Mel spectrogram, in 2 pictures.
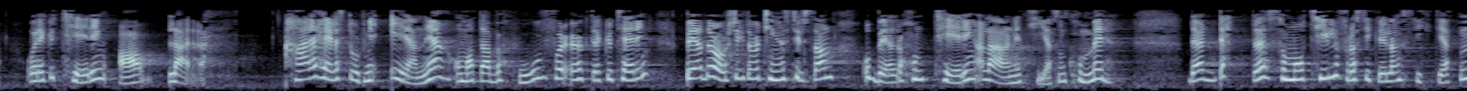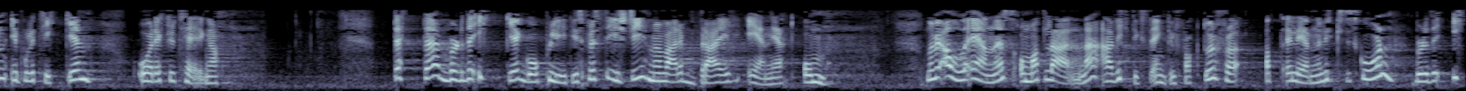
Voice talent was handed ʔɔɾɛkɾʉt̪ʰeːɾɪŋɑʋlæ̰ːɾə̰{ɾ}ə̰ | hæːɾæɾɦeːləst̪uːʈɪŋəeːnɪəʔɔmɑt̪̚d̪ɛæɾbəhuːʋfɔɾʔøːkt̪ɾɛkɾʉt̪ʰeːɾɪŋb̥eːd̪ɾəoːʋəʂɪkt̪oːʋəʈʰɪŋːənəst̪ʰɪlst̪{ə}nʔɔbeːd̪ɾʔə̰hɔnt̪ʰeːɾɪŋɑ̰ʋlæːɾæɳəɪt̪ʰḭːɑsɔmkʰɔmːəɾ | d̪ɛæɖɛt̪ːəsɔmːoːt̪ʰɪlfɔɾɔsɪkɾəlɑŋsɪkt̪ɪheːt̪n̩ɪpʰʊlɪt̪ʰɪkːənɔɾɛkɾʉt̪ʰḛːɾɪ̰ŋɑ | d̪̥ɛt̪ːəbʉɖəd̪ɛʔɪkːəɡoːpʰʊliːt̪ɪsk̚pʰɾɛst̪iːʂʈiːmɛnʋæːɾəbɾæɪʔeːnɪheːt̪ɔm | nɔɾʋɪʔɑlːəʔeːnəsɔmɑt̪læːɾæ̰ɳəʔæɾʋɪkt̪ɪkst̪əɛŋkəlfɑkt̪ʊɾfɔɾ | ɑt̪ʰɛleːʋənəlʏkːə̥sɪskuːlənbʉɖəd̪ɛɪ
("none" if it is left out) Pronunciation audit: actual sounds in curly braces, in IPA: ɾ, ɑ

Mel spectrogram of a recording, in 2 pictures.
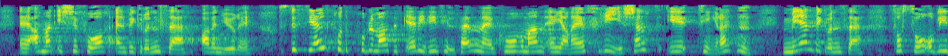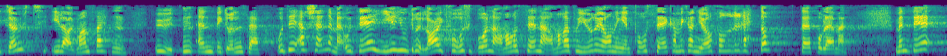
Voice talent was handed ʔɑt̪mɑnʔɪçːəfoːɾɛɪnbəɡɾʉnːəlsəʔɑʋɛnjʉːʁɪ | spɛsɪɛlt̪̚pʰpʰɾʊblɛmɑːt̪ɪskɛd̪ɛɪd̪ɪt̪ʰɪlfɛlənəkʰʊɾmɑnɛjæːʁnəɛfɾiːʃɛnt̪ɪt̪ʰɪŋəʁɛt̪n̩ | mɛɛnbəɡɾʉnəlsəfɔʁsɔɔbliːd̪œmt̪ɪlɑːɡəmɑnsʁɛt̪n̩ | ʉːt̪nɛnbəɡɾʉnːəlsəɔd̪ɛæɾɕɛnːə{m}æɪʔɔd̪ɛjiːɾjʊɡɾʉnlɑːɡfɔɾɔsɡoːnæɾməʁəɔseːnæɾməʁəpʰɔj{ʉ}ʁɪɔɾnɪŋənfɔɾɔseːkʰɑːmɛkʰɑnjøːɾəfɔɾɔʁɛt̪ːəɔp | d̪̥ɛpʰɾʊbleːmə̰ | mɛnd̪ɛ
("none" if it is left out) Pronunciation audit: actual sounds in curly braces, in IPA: m, ʉː

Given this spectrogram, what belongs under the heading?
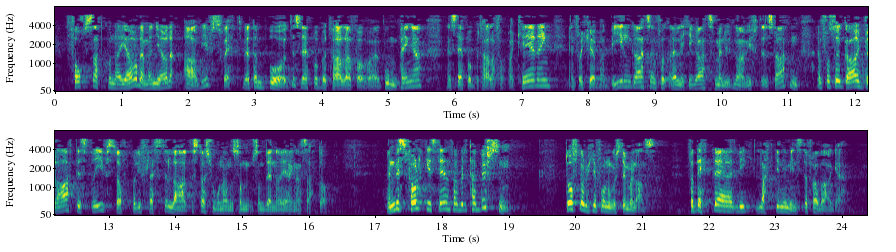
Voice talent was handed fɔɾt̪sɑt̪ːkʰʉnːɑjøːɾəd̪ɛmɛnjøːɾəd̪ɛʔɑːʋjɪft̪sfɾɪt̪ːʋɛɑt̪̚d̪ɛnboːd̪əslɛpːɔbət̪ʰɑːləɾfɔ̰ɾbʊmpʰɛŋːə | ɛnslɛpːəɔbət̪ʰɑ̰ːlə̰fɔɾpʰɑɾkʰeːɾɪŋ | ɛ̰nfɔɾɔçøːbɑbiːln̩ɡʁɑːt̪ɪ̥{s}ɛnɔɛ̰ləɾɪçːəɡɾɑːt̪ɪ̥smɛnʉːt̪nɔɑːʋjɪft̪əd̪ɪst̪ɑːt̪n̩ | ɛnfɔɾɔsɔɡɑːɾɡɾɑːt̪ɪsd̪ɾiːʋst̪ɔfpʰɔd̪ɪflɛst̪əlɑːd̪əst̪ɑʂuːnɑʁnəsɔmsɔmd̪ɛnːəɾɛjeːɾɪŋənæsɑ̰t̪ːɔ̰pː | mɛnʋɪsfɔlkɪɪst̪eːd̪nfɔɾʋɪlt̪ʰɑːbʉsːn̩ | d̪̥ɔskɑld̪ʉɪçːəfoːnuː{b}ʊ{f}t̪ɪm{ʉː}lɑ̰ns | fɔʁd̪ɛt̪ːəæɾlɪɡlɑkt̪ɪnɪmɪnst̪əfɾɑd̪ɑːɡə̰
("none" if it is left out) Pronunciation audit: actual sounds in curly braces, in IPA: s, ɡ, s, ʉ

